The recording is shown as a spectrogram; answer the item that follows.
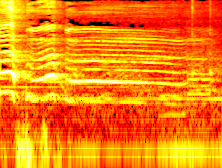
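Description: A toddler crying over a dose of liquid medicine: a couple of short cries, then one long wail held for over a second.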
